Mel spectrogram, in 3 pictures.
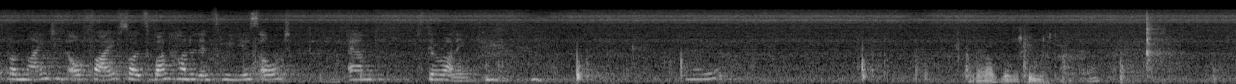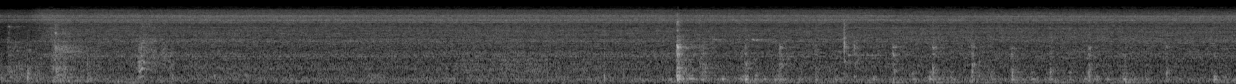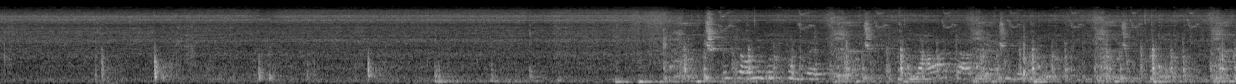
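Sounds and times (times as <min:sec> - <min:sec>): compressed air hissing: 0:11.6 - 0:37.0.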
